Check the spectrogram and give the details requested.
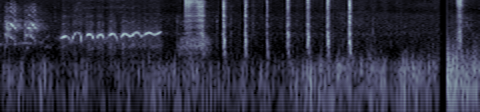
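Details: Rose-ringed parakeet, a hand-tame talking ringneck that speaks Urdu and Hindi, sitting on a hand; brief voiced phrase, then a rapid wavering whistled warble, followed by a string of sharp clicks and harsh bursts against low background rumble.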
